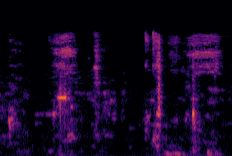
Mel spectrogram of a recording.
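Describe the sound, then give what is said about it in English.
Clatter of typing on a computer keyboard, keystrokes landing in irregular bursts with short pauses between them, with no talking. “I can hear breathing and typing.”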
